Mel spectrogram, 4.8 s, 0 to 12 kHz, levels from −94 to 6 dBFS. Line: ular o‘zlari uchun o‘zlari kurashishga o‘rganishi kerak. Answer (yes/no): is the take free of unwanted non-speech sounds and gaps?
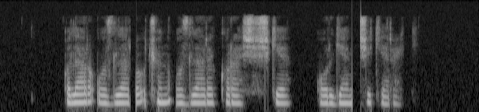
no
